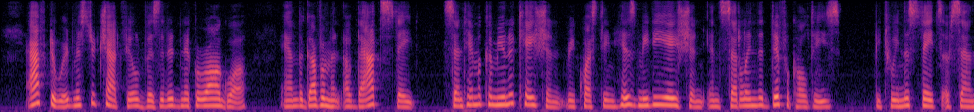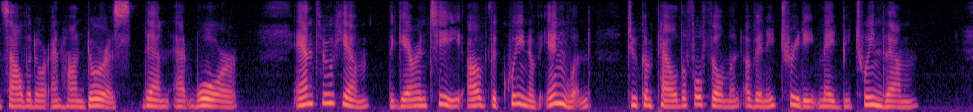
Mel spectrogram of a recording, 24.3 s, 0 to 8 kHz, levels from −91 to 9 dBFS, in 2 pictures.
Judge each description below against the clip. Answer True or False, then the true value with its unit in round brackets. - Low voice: False (170 Hz)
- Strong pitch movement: False (3.3 semitones)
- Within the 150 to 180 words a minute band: False (135 wpm)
